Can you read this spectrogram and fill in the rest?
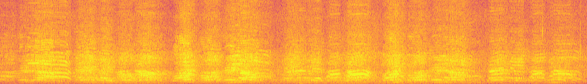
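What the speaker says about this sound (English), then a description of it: "Fight for freedom, stand with Hong Kong is what they're saying" A crowd of pro-democracy protesters in a Hong Kong city-centre park chants a rhythmic slogan in unison, repeated rising phrases at a distance with crowd noise underneath.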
